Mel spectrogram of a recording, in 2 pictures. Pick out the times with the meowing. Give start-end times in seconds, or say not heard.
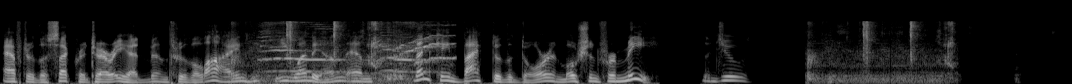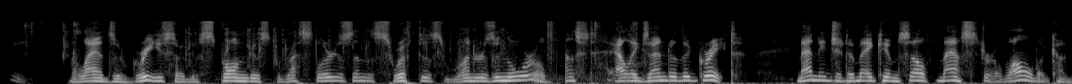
2.5-4.6.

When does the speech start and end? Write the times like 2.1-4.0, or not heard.
0.0-7.5, 10.8-21.4.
